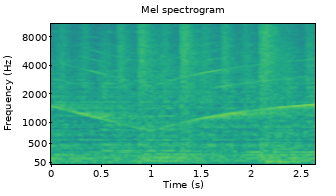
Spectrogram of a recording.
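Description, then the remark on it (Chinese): A police car siren wails steadily, its pitch sliding down and then climbing back up, loud over a low rumbling background, with no voices, as seven or eight police cars surround a building entrance at midnight. “深夜12点，七八辆警车包围了楼门口”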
